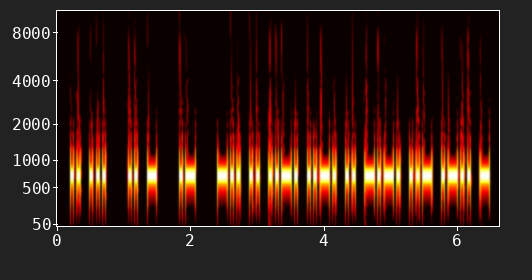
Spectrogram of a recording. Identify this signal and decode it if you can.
Morse code, heard as a keyed tone, about 25 wpm, 700 Hz. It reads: IS IT A DIFFICULT
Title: Sentences from Top 1000 Words - Review Part 6 - 25wpm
